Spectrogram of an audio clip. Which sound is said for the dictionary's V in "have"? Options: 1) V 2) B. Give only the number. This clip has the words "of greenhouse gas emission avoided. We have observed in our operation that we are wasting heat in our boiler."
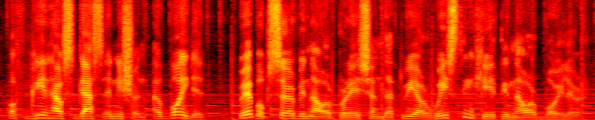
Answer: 2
